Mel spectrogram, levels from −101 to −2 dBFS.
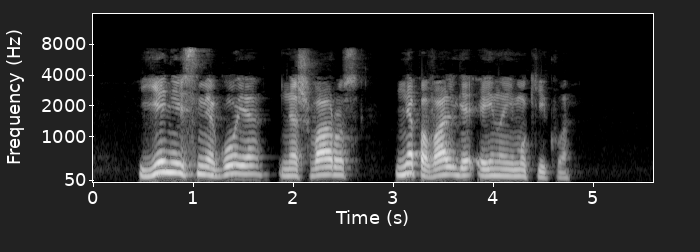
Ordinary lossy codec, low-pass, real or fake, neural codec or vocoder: AAC, 48 kbps; 7.2 kHz; real; none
